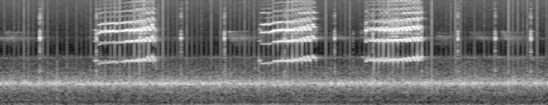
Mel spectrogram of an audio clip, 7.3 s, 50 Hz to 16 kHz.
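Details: Mated pair of wild common kestrels communicating at their nest in April, during egg-laying: three slightly rising, whiny trills about 1.5 seconds apart, each under a second long, over constant low hum and ticking clicks.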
